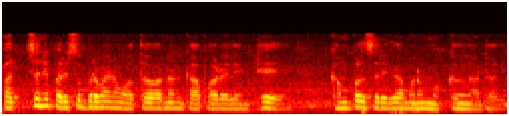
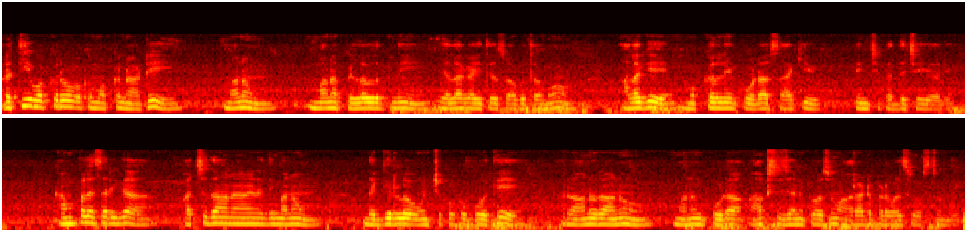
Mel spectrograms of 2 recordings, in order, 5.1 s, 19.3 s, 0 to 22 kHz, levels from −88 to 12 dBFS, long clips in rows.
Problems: background sounds at intervals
